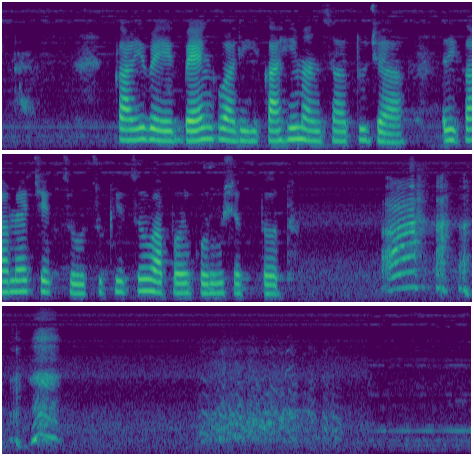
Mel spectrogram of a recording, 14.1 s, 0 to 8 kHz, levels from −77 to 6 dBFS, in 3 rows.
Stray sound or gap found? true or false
true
